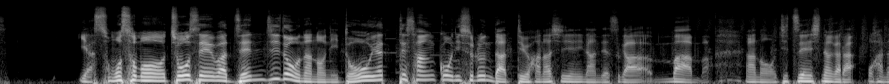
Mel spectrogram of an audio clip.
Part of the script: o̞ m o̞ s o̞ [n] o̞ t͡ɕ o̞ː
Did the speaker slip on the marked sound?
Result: yes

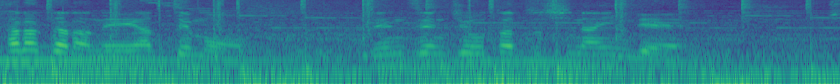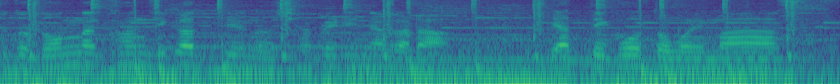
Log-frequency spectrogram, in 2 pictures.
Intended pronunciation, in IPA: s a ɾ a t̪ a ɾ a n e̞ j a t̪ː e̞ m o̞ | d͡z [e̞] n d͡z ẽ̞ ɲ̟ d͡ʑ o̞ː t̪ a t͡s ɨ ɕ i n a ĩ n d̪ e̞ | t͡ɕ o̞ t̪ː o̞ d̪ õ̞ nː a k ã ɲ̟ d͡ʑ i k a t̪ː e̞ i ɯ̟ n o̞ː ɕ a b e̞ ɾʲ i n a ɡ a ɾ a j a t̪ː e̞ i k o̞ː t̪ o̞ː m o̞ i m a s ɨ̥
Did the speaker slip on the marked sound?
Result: yes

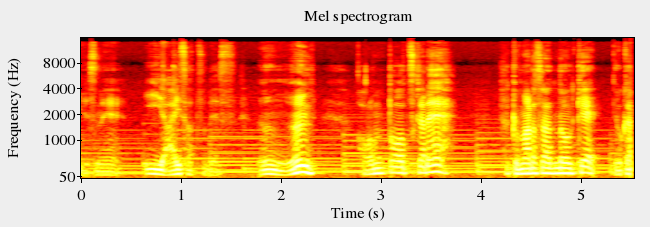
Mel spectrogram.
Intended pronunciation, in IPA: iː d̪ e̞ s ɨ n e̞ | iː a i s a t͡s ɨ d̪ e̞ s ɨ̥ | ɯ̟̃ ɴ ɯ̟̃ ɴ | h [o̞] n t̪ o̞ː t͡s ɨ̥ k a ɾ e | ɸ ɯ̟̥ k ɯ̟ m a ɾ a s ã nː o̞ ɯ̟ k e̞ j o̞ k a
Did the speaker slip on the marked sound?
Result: yes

